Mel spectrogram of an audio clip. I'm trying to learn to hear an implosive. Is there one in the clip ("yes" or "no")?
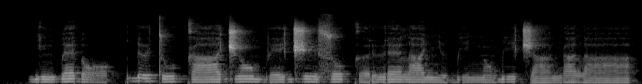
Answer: yes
